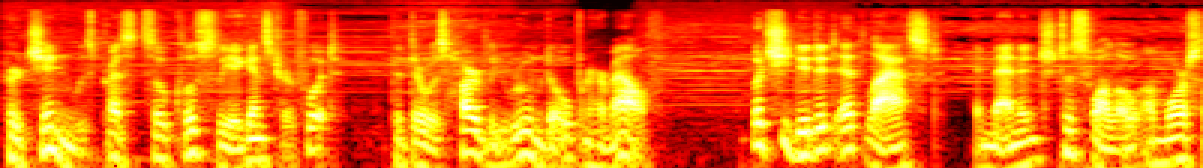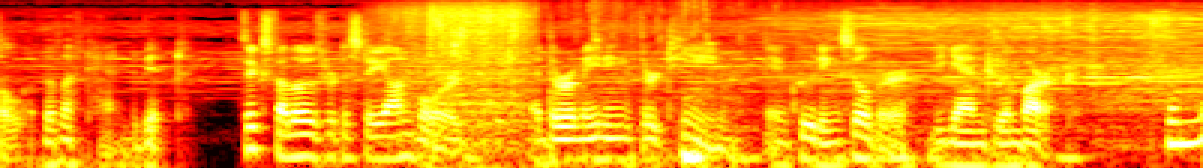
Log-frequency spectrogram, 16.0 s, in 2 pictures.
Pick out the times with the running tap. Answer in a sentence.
The running tap can be heard from 10.4 to 16.0 s.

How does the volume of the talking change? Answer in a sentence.
The loudness of the talking stays about the same.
